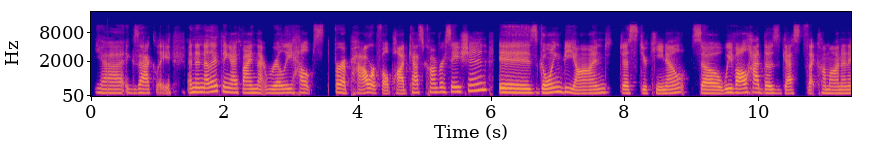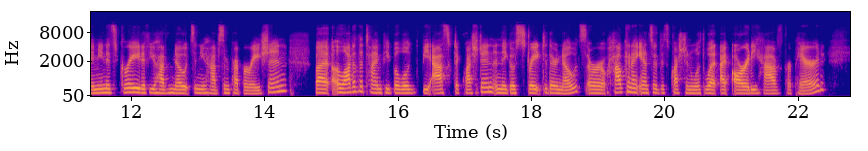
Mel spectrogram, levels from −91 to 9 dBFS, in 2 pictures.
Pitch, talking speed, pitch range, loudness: 175 Hz, 200 wpm, 165-195 Hz, -19 LUFS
